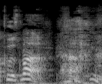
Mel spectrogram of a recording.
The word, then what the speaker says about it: Kuzma: you pronounce that? Kyle Kuzma.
